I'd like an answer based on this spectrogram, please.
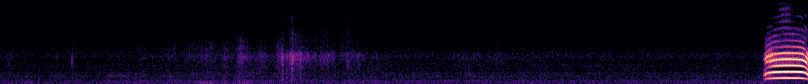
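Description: A raven gives one short, loud, harsh call near the end, while it feeds at an elk carcass.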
